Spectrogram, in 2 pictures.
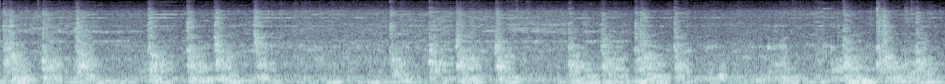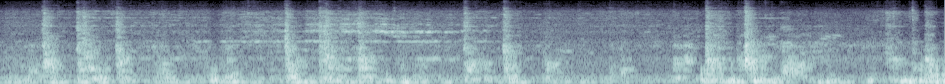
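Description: Southend Pier Railway train running past close by, its wheels clicking and knocking irregularly over the rails, with a brief high squeal a little past six seconds in.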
